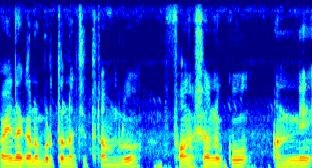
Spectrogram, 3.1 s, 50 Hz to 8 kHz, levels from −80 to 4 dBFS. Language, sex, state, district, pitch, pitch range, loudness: Telugu, male, Andhra Pradesh, Anantapur, 135 Hz, 130-140 Hz, -19 LUFS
